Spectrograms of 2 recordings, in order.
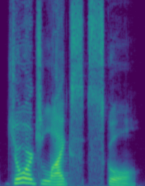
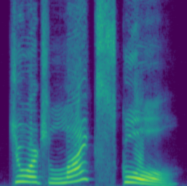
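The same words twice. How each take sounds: First: It is read in a plain, flat way. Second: It is read with lively, excited enthusiasm.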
